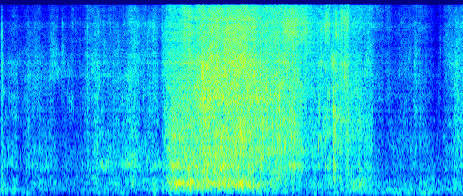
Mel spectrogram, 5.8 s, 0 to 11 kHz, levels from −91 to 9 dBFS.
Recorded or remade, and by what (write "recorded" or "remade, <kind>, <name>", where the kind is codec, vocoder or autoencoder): remade, codec, HILCodec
